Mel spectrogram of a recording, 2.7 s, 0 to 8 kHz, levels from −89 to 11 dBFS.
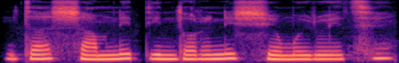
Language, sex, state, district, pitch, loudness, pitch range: Bengali, female, West Bengal, Alipurduar, 205 Hz, -11 LUFS, 195-220 Hz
